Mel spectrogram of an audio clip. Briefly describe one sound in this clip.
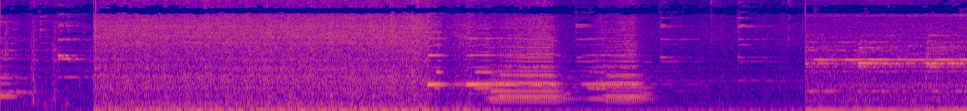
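A diesel locomotive engine rumbles deeply close by.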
